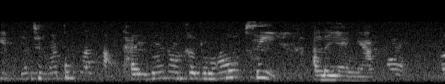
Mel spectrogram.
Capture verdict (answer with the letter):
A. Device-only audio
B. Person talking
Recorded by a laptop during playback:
A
